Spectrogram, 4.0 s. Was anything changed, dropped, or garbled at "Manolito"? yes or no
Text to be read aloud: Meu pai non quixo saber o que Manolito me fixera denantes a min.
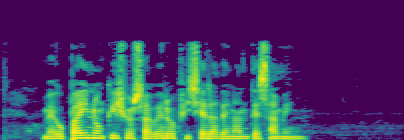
yes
